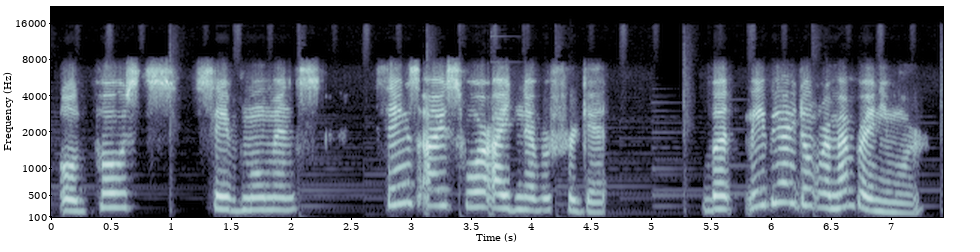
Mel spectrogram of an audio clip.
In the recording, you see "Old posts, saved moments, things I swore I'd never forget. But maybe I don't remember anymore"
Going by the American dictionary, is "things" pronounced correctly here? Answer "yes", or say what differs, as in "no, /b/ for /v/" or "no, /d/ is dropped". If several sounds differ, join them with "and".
yes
